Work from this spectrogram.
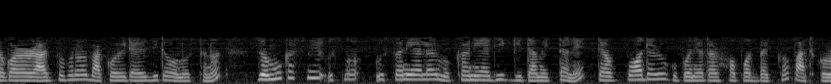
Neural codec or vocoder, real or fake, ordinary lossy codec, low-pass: none; real; AAC, 32 kbps; 3.6 kHz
